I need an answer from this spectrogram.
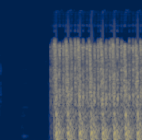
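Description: A machine gun sound effect fires a rapid, continuous burst of evenly spaced loud shots. It starts abruptly after half a second of silence and keeps going without a break.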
